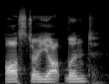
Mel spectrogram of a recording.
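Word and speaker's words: Östergötland: to this day is is called auster gotland or auster yland as they pronounce it and voster goland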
